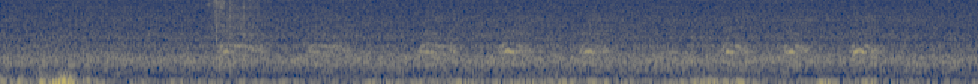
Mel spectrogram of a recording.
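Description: A bird calling in a run of about eight short, repeated calls, roughly two a second, starting about a second and a half in, over a low rumble. A dull low thump near the start is the loudest sound.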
